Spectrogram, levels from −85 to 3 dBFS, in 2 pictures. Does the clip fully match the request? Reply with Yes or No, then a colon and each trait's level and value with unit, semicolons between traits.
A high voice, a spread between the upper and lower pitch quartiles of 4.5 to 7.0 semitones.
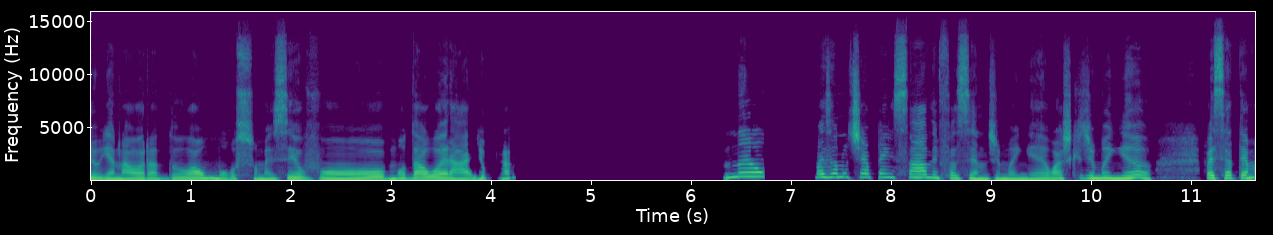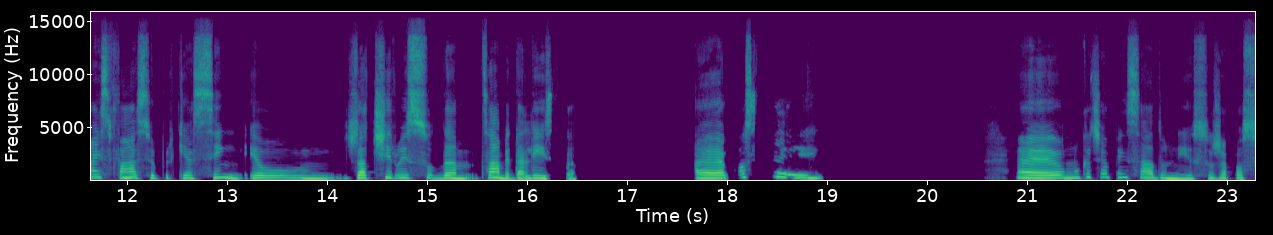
Yes: high, 245 Hz; average, 5.1 semitones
